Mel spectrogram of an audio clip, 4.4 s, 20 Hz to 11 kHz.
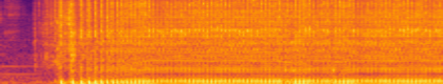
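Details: Trash-found Homelite 8 hp 4400 W generator, long unused, with fuel pump, started after priming and opening fuel valve: catches within a second and settles into a steady, even single-cylinder beat with no misses, running normally.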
